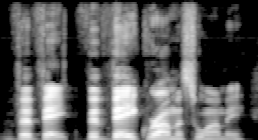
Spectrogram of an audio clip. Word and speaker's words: Vivek Ramaswamy: Sorry, his name's pronounced Vivek Ramaswamy.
